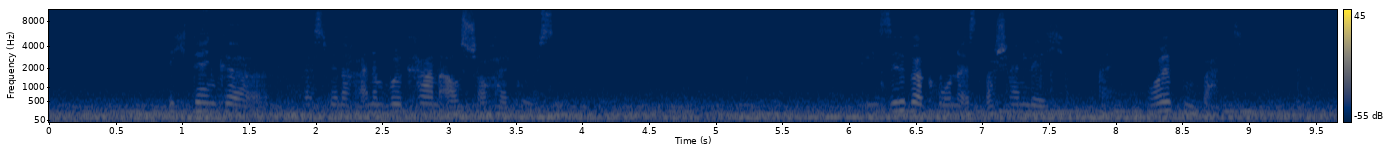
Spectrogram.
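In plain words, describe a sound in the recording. A young woman speaks quietly and calmly.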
